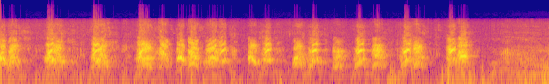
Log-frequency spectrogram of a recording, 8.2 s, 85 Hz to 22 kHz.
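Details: Kangal, the Turkish Shepherd Dog of Sivas, Türkiye, a large working dog of 90 cm and 90 kg: about thirteen deep, resonant barks in a steady run, roughly one every half second, with short pauses between them.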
